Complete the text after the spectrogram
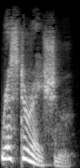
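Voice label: "restoration", English, British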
